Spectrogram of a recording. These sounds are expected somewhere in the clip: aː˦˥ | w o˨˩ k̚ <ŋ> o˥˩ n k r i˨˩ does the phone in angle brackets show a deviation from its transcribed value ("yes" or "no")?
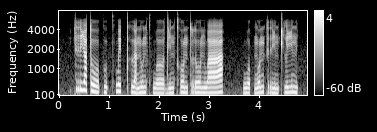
no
